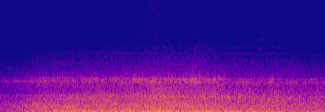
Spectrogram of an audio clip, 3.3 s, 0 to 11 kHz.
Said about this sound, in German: Ein Geräusch, das für die Bewohner der kleinen Gemeinde Ramstein mit seinen 8500 Einwohnern zum Alltag gehört, wie die Kirchenglocken. Ich wohne nicht weit von der Airbase entfernt, also ich höre das, nachts höre ich die Turbinen, wenn die an sind.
